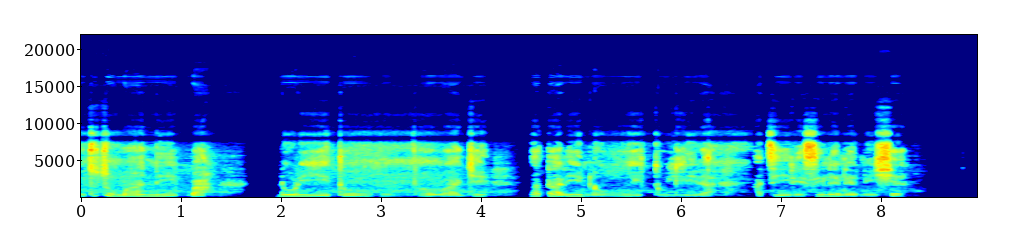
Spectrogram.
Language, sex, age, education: Yoruba, female, 30-45, tertiary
